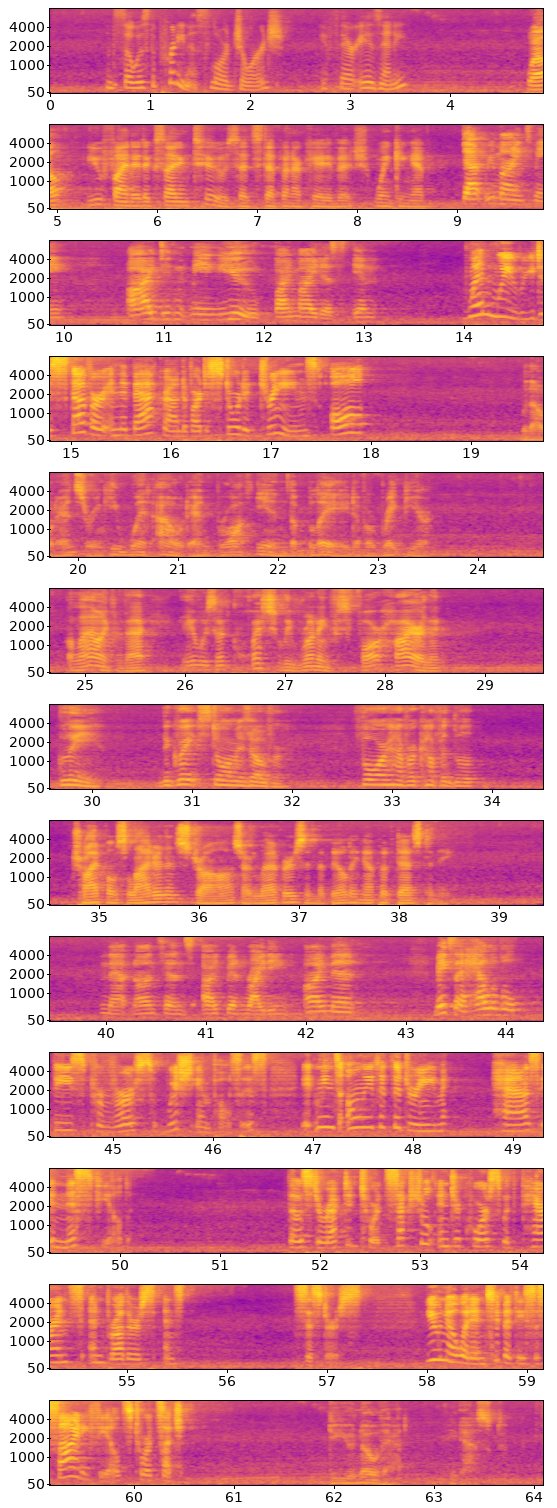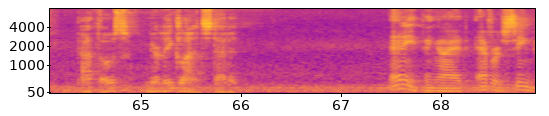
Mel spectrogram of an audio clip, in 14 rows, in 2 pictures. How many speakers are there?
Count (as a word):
eight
